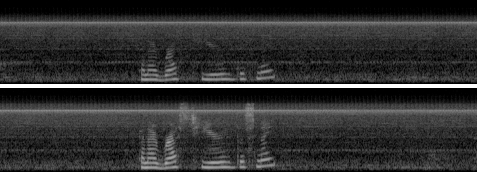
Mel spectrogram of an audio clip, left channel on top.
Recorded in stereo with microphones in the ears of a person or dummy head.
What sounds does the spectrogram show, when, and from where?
1.4 s a woman speaking: 60° right (ahead or behind)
